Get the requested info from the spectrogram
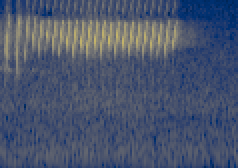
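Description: A wood warbler's song ends in a fast, high, shivering trill of about twenty metallic notes that run together in just over a second, then stop.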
